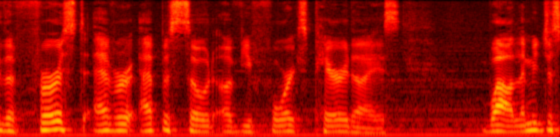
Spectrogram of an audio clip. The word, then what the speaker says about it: U4ric: I am U4ric, not U4ic. It is pronounced U4ric.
